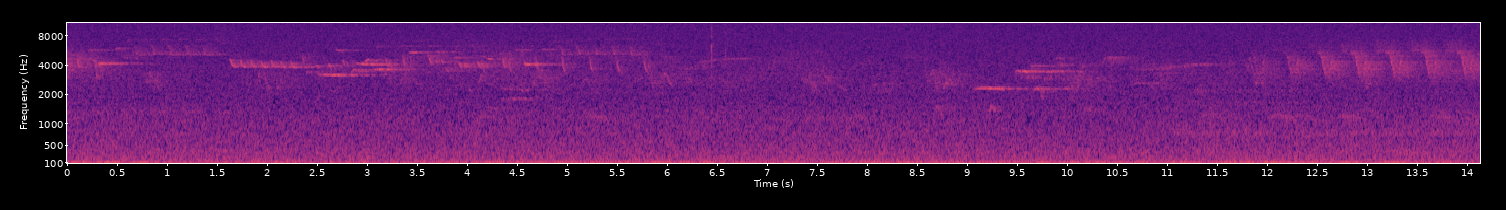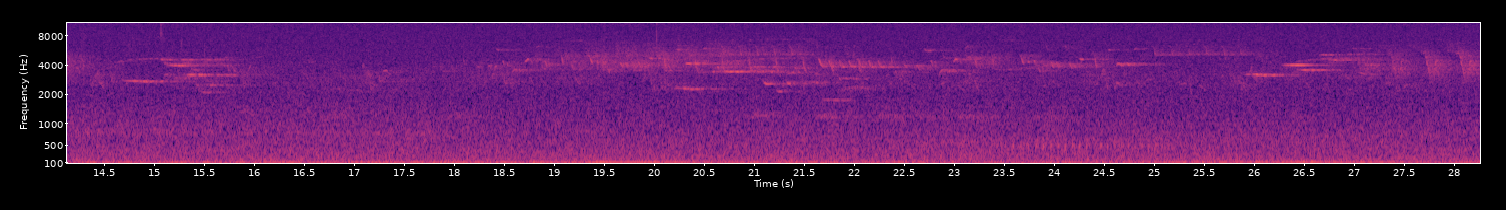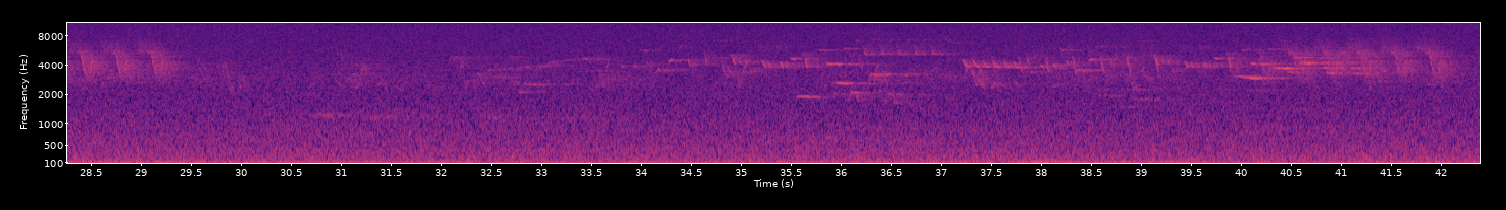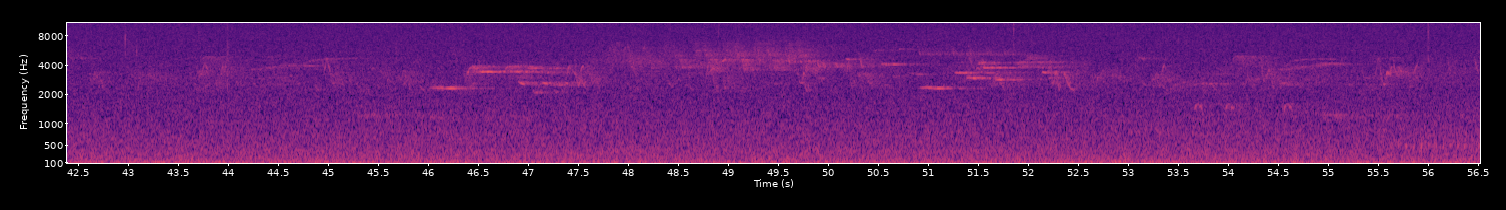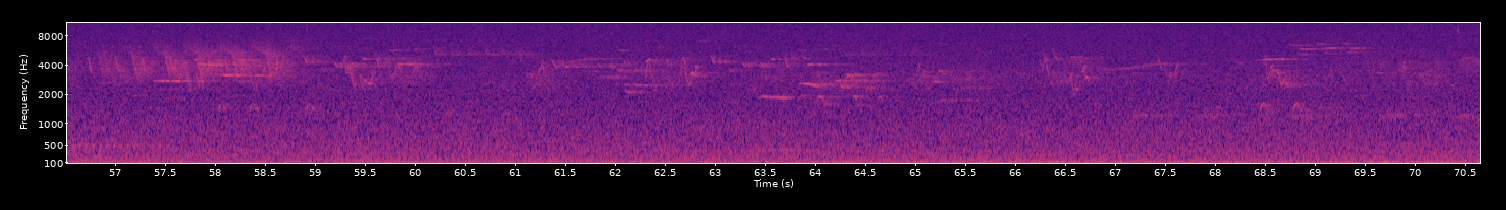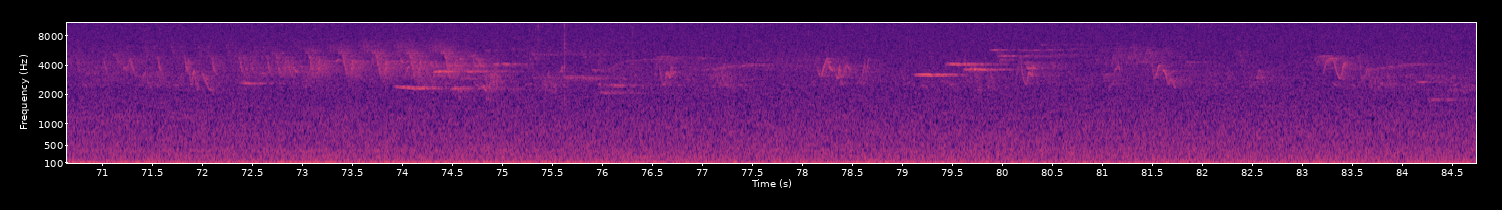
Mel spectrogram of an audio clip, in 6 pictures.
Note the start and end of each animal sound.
[0.00, 56.08] Red-eyed Vireo (Vireo olivaceus)
[0.18, 5.80] Winter Wren (Troglodytes hiemalis)
[2.47, 3.38] Hermit Thrush (Catharus guttatus)
[4.47, 5.84] Ovenbird (Seiurus aurocapilla)
[5.91, 6.97] Eastern Wood-Pewee (Contopus virens)
[8.90, 10.14] Hermit Thrush (Catharus guttatus)
[10.22, 11.53] Eastern Wood-Pewee (Contopus virens)
[11.93, 13.85] American Crow (Corvus brachyrhynchos)
[12.00, 14.41] Ovenbird (Seiurus aurocapilla)
[14.24, 15.26] Eastern Wood-Pewee (Contopus virens)
[14.59, 16.00] Hermit Thrush (Catharus guttatus)
[18.15, 26.06] Winter Wren (Troglodytes hiemalis)
[18.39, 20.44] Ovenbird (Seiurus aurocapilla)
[20.07, 22.09] Hermit Thrush (Catharus guttatus)
[25.92, 27.01] Hermit Thrush (Catharus guttatus)
[26.97, 29.49] Ovenbird (Seiurus aurocapilla)
[31.99, 33.47] Eastern Wood-Pewee (Contopus virens)
[33.26, 40.04] Winter Wren (Troglodytes hiemalis)
[35.38, 36.66] Hermit Thrush (Catharus guttatus)
[37.77, 39.27] Ovenbird (Seiurus aurocapilla)
[39.97, 41.37] Hermit Thrush (Catharus guttatus)
[40.50, 42.15] Ovenbird (Seiurus aurocapilla)
[43.65, 45.15] Eastern Wood-Pewee (Contopus virens)
[45.92, 47.46] Hermit Thrush (Catharus guttatus)
[46.30, 47.63] Eastern Wood-Pewee (Contopus virens)
[47.66, 49.98] Ovenbird (Seiurus aurocapilla)
[48.90, 52.34] Winter Wren (Troglodytes hiemalis)
[50.87, 52.35] Hermit Thrush (Catharus guttatus)
[53.59, 55.32] American Crow (Corvus brachyrhynchos)
[53.97, 55.27] Eastern Wood-Pewee (Contopus virens)
[56.32, 58.75] Ovenbird (Seiurus aurocapilla)
[57.32, 58.43] Hermit Thrush (Catharus guttatus)
[57.36, 84.74] Red-eyed Vireo (Vireo olivaceus)
[59.16, 64.80] Winter Wren (Troglodytes hiemalis)
[63.28, 64.77] Hermit Thrush (Catharus guttatus)
[66.40, 67.70] Eastern Wood-Pewee (Contopus virens)
[68.28, 69.57] Hermit Thrush (Catharus guttatus)
[68.31, 68.89] American Crow (Corvus brachyrhynchos)
[70.61, 74.89] Ovenbird (Seiurus aurocapilla)
[73.85, 76.52] Hermit Thrush (Catharus guttatus)
[75.50, 77.84] Eastern Wood-Pewee (Contopus virens)
[78.95, 80.80] Hermit Thrush (Catharus guttatus)
[83.48, 84.36] Eastern Wood-Pewee (Contopus virens)

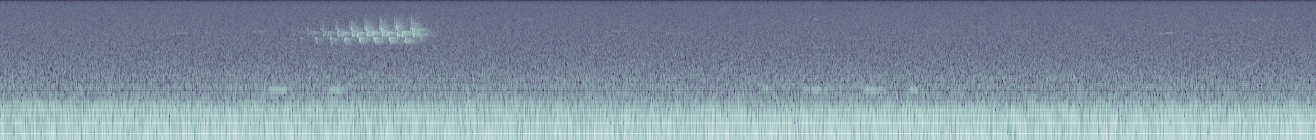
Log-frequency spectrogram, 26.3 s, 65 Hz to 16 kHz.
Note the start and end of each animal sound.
[4.55, 7.00] Mourning Dove (Zenaida macroura)
[4.86, 5.42] Black-throated Green Warbler (Setophaga virens)
[5.64, 8.56] Ovenbird (Seiurus aurocapilla)
[15.79, 16.62] Blackburnian Warbler (Setophaga fusca)
[15.85, 18.48] Mourning Dove (Zenaida macroura)
[22.91, 23.66] Black-throated Green Warbler (Setophaga virens)
[24.27, 25.85] Blackburnian Warbler (Setophaga fusca)

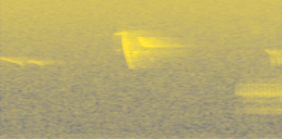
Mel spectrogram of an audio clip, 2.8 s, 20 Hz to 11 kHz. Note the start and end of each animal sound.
[0.00, 0.56] unidentified call
[0.00, 2.82] Blue-headed Vireo (Vireo solitarius)
[0.00, 2.82] Red-eyed Vireo (Vireo olivaceus)
[2.19, 2.82] Hairy Woodpecker (Dryobates villosus)

